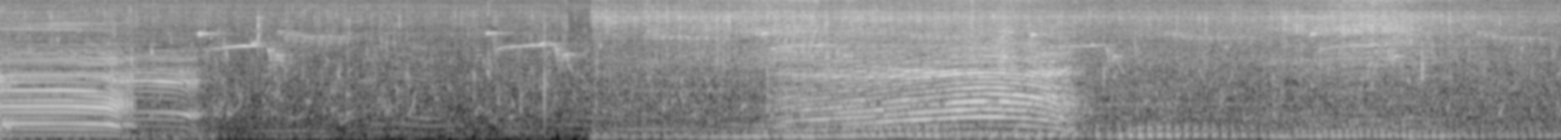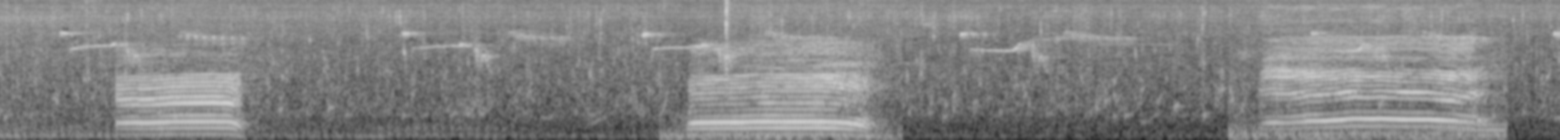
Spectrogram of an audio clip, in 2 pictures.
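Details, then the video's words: Dozens of cows moving calmly downhill from a lush hillside into a fertile valley; a long wavering moo followed by three shorter harmonic moos roughly every three seconds, with faint bird calls and brief rustling. "the cows descend the green hill, the sound of a cow"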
